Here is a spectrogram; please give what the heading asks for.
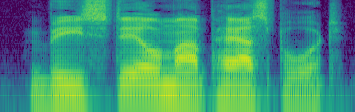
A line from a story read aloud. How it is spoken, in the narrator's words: I said, shaking my head sadly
